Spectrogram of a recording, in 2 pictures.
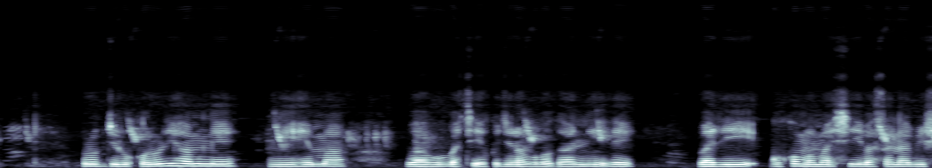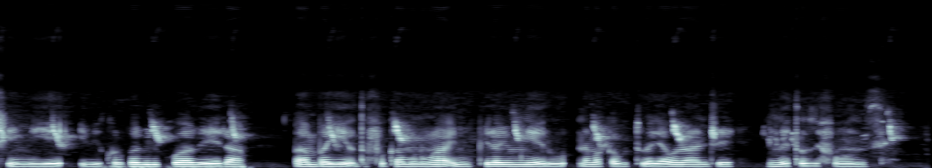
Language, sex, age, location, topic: Kinyarwanda, male, 25-35, Nyagatare, health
